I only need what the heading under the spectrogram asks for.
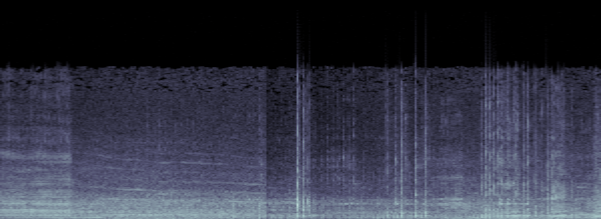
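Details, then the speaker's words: Vespa scooter with a two-stroke engine, ridden through city traffic. A harsh, blatty exhaust grows louder and crackles as the throttle opens. The exhaust is suspected loose or broken at the neck: loud exhaust. "Yoi, bener-bener nih suaranya berisik ini punya Mas Ipul ini."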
